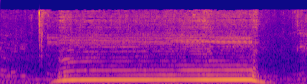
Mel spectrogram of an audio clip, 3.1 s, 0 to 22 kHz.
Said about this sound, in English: The sound you hear there, that's a drone detector telling us that there are drones overhead. I'm just looking at the screen and there are at least 4.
